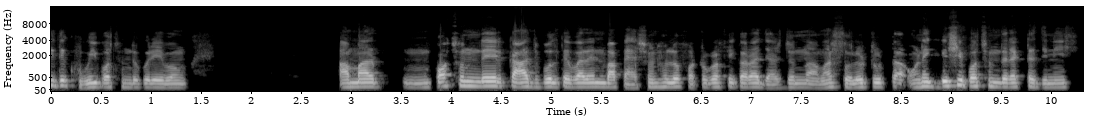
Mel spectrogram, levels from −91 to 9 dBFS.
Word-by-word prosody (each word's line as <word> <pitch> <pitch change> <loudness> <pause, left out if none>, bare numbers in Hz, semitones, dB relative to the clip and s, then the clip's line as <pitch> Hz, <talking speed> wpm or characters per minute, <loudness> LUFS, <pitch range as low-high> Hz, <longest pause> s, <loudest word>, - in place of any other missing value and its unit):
দিতে 180 0 +1
খুবই 125 +4 0
পছন্দ 130 -1 -4
করি 125 -1 0
এবং 120 0 -3 1.7
আমার 140 +1 +4 0.3
উম 125 0 -8
পছন্দের 160 +1 +4 0.2
কাজ 140 +1 +5 0.2
বলতে 140 0 +3
পারেন 135 0 +4
বা 125 - +5
প্যাশন 105 +6 -5
হলো 140 +1 +3
ফটোগ্রাফি 135 +1 -3
করা 130 0 +3
যার 105 0 -5
জন্য 125 0 -4
আমার 120 +4 -4
সোলো 125 +2 +1
ট্যুরটা 135 -1 -2 0.2
অনেক 150 +3 +2
বেশি 165 +3 +6
পছন্দের 145 -3 +1
একটা 135 0 -2
জিনিস। 125 +1 -5
135 Hz, 150 wpm, -24 LUFS, 125-140 Hz, 1.7 s, বেশি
